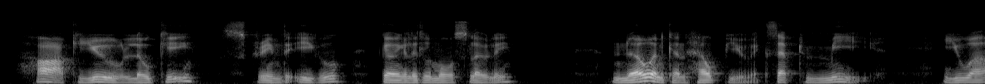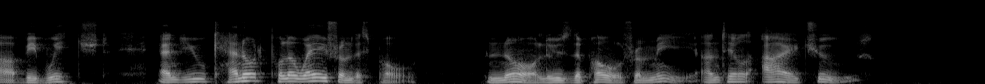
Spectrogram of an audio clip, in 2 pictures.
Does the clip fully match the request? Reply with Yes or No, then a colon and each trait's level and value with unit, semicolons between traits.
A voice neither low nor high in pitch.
No: low, 100 Hz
